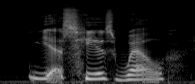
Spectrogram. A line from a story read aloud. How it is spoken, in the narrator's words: she sobbed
